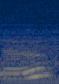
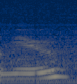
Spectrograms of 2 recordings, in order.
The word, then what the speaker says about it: Mu: sometimes abbreviated as the single syllable Mu, Uh-huh. or Mu, depending on who you speak to, and that it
